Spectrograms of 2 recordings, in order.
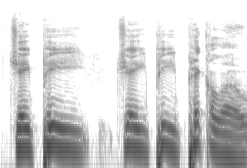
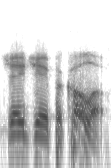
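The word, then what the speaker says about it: J.J. Picollo: a a freshman manager in Matt Cortaro uh JP J.P Piccolo right is that the GM it's actually uh well it's an uncommon pronunciation on the uh on the name it is JJ Piccolo Piccolo okay um tell me a list JJ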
